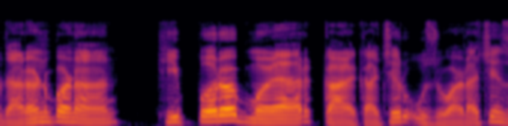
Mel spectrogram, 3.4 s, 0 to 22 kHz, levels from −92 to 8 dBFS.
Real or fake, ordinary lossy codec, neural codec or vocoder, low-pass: real; none; none; none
